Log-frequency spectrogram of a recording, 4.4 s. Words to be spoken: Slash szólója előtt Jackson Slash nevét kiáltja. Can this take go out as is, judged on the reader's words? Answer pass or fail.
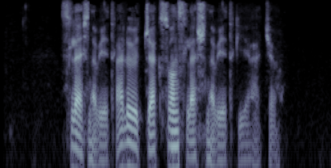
fail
